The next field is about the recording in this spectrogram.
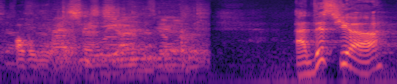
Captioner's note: indistinct chattering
